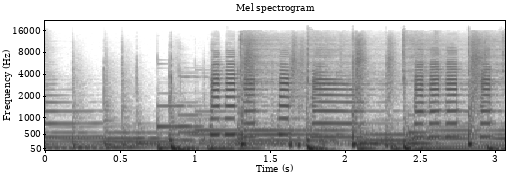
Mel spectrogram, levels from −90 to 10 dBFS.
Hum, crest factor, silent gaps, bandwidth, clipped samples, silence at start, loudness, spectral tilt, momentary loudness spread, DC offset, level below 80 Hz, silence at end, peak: none; 12 dB; none; 16 kHz; under 0.1%; 0 s; -17 LUFS; -5 dB/octave; 7 LU; under 0.1%; -20 dBFS; 0 s; -4 dBFS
